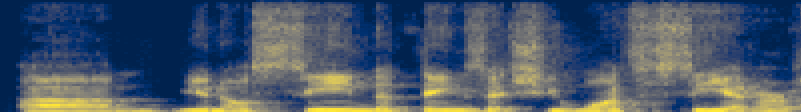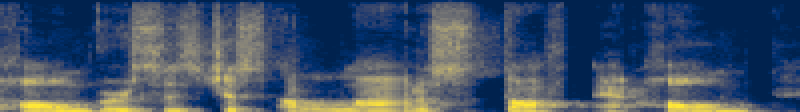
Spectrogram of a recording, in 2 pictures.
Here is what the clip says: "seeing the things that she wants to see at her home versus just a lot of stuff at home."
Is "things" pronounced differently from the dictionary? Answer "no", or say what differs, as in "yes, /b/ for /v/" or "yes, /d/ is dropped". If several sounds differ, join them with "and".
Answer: no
